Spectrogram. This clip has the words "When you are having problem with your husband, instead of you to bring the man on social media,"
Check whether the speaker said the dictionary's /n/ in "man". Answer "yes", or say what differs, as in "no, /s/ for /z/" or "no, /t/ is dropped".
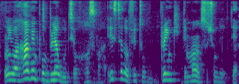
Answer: no, /n/ is dropped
